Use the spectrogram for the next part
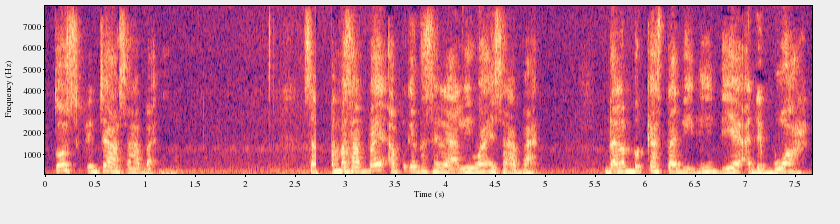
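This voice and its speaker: Male radio preacher with Malaysian accent, slightly high pitch, animated storyteller, light background noise. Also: moderate pace, poor audio. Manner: animated storyteller, acts out quotes, laughs often. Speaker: religious teacher on radio. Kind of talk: radio religious talk with storytelling.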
